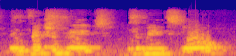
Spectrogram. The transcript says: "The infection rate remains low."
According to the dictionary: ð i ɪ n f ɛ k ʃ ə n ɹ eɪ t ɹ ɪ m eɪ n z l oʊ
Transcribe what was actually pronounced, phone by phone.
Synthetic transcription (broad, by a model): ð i ɪ n f ɛ k ʃ ə n ɹ eɪ t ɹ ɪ m eɪ n s l oʊ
